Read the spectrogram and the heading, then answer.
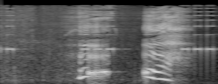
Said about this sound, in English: Alarm off.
